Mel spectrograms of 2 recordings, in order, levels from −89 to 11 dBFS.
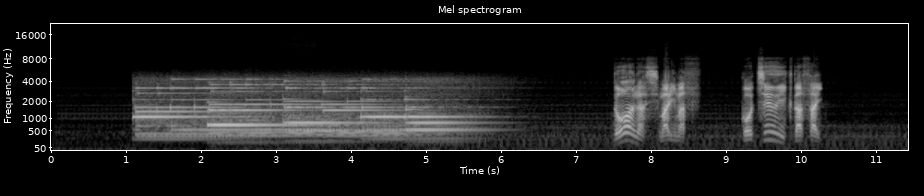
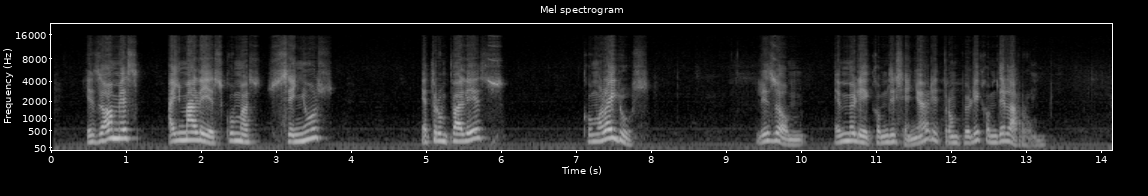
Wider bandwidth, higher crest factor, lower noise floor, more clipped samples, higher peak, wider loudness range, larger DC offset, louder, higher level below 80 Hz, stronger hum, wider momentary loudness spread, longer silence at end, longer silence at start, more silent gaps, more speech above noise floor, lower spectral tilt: second, 8.6 kHz vs 16 kHz; about the same, 22 dB vs 20 dB; first, -69 dBFS vs -56 dBFS; neither; first, 0 dBFS vs -4 dBFS; about the same, 5 LU vs 6 LU; neither; first, -20 LUFS vs -23 LUFS; second, -80 dBFS vs -58 dBFS; neither; second, 9 LU vs 16 LU; first, 1.2 s vs 0.9 s; first, 1.05 s vs 0.45 s; neither; first, 49 dB vs 34 dB; second, 0 dB/octave vs -5 dB/octave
